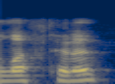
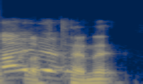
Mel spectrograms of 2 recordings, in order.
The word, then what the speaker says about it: lieutenant: uh I'm going to call him Lieutenant Titus but I I I think they call him left tenant because they pronounce it different and it's weird to me but whatever that's UK thing I think right leftenant yeah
